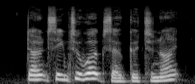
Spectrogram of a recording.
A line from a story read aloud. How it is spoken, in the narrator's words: Bessie grumbles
